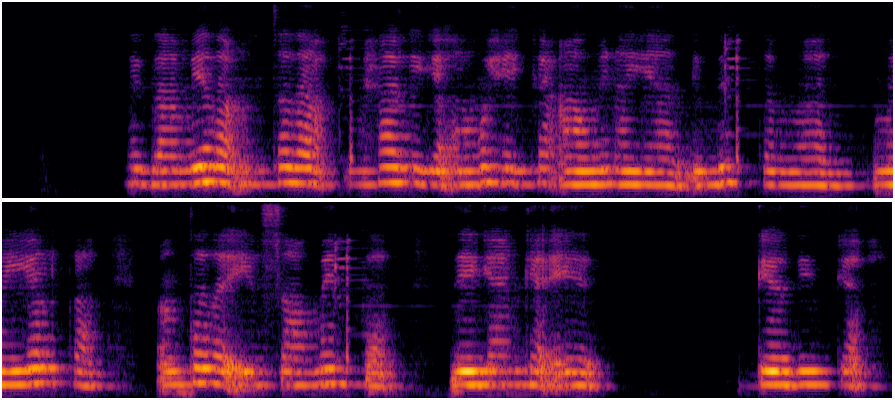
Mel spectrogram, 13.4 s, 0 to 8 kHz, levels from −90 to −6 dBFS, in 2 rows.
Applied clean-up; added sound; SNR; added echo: neural mask model DeepFilterNet 3.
